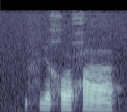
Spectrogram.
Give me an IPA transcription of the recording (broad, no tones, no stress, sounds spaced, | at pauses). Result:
f i χ o ħ a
